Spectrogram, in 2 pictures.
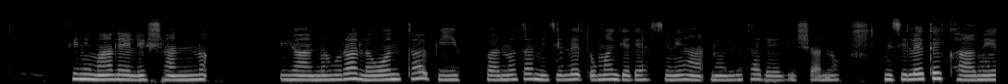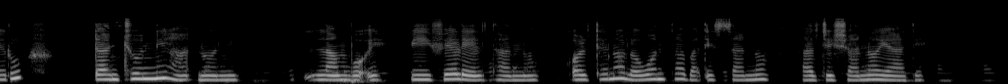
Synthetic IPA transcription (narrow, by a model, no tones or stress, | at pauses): t̪ɪnɪmaːleːlɪʃɐn | jaːnːɔhʊɾɐlɔwɔnt̪ːɐbiːfːɐnːɔt̪ɐmɪsɪlɛt̪ʼʊmːɐɡɛd̪ɛɐsɪnɛhaːʔnonːɪt̪ɐle̞ːlɪʃːɐ̰nːɔmɪsɪlɛt̪ɛkʰaːmeːɾʊ | d̪̥ɐnt͡ʃːʊnːɪhaːʔnonːɪ | lɐmbɔʔɛ | b̥iːfɛleːlt̪ɐnːɔ | kʼɔlt̪ːɛnɔlɔwɔnt̪ːɐbɐt̪ʼɛsːɐnːɔ | hɐlt͡ʃːɪʃːɐnːɔjaːt̪ɛ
